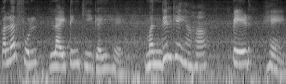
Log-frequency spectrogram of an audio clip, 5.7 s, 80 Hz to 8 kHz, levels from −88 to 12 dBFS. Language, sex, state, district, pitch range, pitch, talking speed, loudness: Hindi, female, Madhya Pradesh, Dhar, 200-245 Hz, 225 Hz, 115 wpm, -17 LUFS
